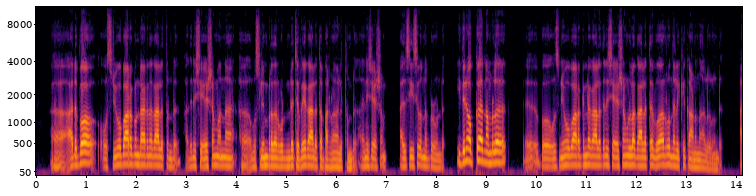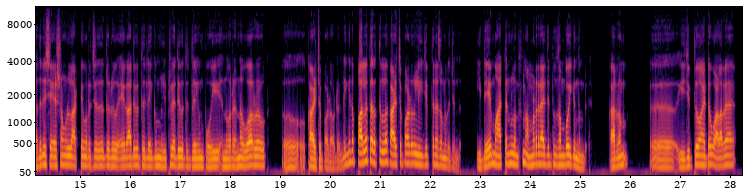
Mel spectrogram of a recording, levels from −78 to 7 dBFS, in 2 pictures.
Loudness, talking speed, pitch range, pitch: -16 LUFS, 110 wpm, 115-140 Hz, 125 Hz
